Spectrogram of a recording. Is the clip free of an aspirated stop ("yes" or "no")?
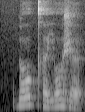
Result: no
